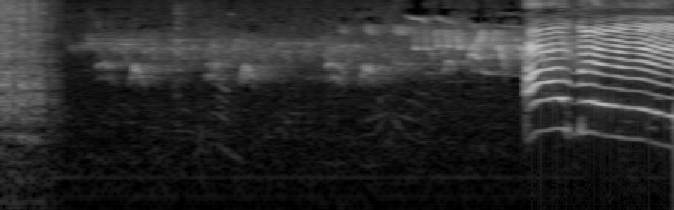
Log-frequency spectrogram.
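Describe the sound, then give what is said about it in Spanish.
Birds chirp and twitter steadily in a bright chorus, ending with a loud burst of rising, repeated whistles. “¡Aves! ¡Es correcto!”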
